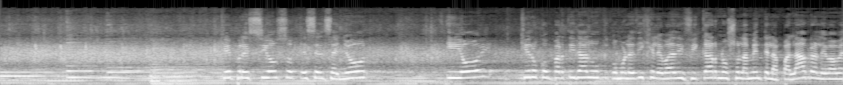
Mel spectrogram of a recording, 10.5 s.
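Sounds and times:
audience applause: 0:00.0 - 0:06.6
speech: 0:02.9 - 0:04.8, 0:05.6 - 0:10.5.

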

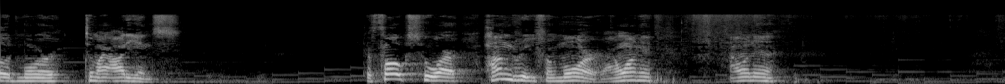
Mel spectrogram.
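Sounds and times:
speech: 0:00.0 - 0:01.8, 0:03.6 - 0:07.9
music: 0:00.0 - 0:10.0
plastic bag rustling: 0:06.5 - 0:10.0.

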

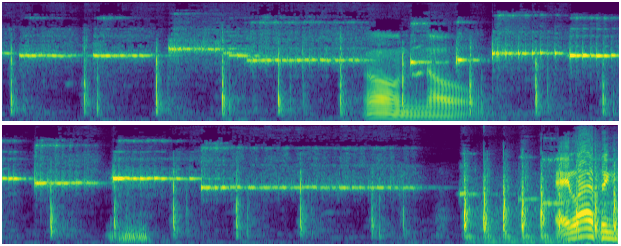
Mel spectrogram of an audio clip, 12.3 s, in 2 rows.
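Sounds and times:
steady bright high-pitched tone: 0:00.0 - 0:10.4
speech: 0:03.6 - 0:04.9, 0:11.8 - 0:12.3
knocking on a door: 0:10.8 - 0:12.3.

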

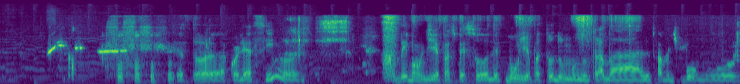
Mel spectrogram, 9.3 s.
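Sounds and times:
person whistling an imitation of birds singing: 0:00.6 - 0:01.8
laughter: 0:01.3 - 0:05.2
speech: 0:01.5 - 0:09.2.

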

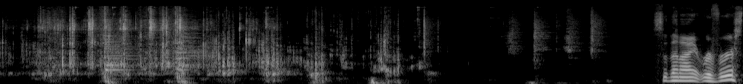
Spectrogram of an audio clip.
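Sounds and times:
dog eating its food: 0:00.0 - 0:04.5
speech: 0:06.6 - 0:07.4.

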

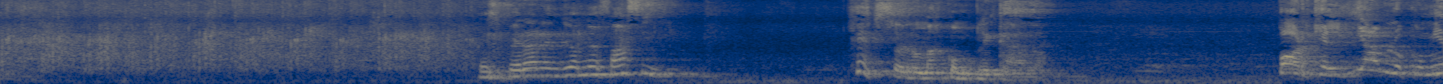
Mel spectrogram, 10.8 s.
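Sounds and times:
audience applause: 0:00.0 - 0:03.9
speech: 0:03.6 - 0:05.2, 0:06.4 - 0:07.9, 0:09.6 - 0:10.8.

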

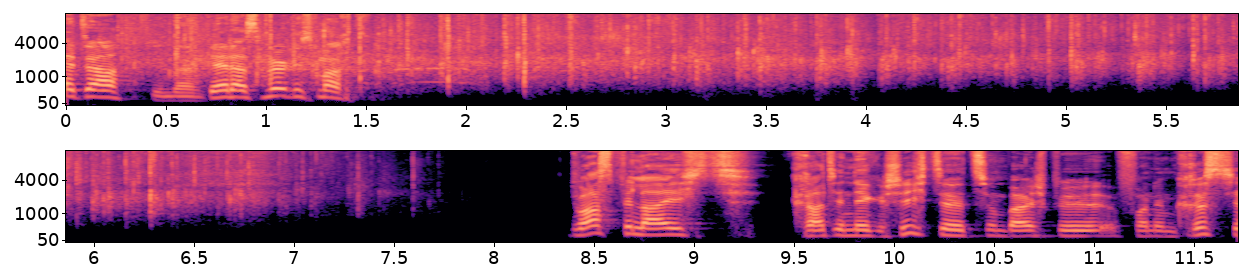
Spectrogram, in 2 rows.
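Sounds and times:
speech: 0:00.0 - 0:01.7, 0:08.4 - 0:11.7
audience applause: 0:00.0 - 0:07.7.

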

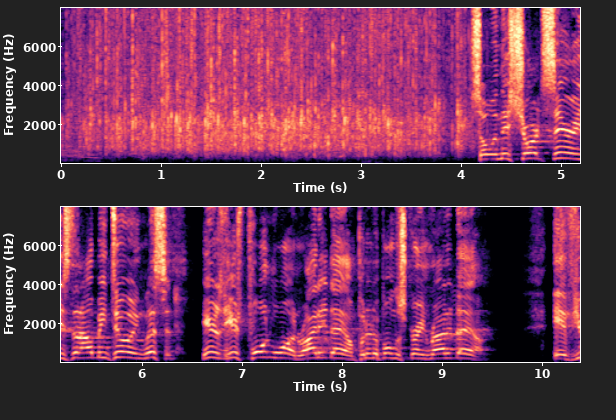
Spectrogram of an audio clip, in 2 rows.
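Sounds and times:
audience clapping: 0:00.0 - 0:04.6
speech: 0:04.1 - 0:09.5, 0:10.1 - 0:10.3.

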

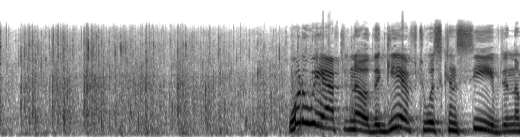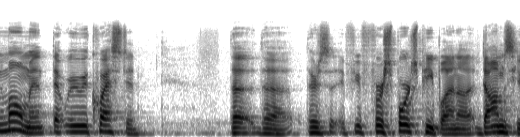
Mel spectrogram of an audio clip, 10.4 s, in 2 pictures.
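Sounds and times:
crowd clapping: 0:00.0 - 0:04.0
speech: 0:02.9 - 0:06.7, 0:07.5 - 0:10.3.

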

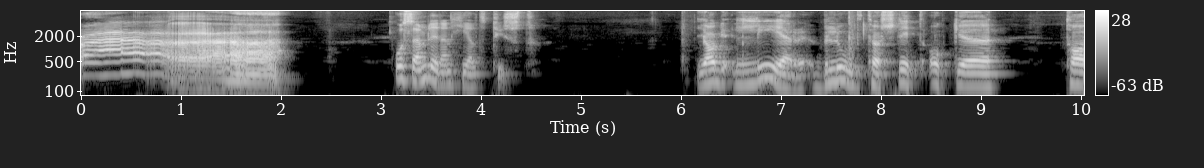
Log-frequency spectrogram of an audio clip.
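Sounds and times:
voice imitating a creature's dying whimper: 0:00.0 - 0:02.1
speech: 0:03.2 - 0:04.6, 0:06.2 - 0:10.0.

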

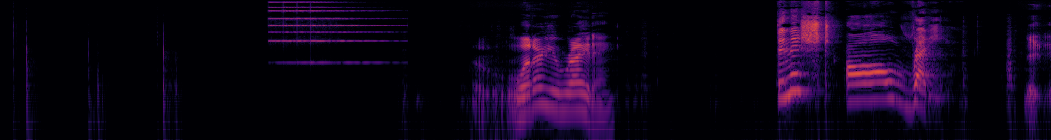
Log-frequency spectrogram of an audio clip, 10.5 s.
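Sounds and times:
bell rung to summon a servant: 0:02.7 - 0:04.1
speech: 0:05.2 - 0:06.2, 0:07.8 - 0:09.5, 0:10.2 - 0:10.5.

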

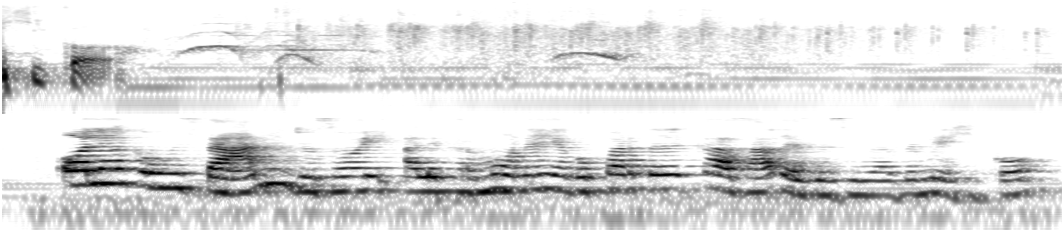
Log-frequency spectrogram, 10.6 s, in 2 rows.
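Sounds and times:
speech: 0:00.4 - 0:00.7, 0:05.6 - 0:10.5
whoops and cheers: 0:00.8 - 0:03.4
audience applause: 0:00.8 - 0:05.4.

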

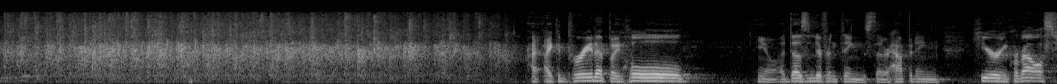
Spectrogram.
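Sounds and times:
audience round of applause: 0:00.0 - 0:05.3
speech: 0:05.3 - 0:07.0, 0:07.6 - 0:10.5.

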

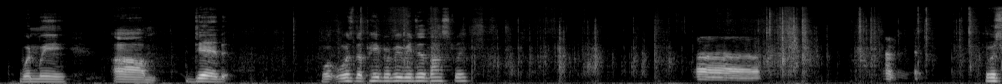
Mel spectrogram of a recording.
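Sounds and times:
speech: 0:00.2 - 0:02.4, 0:03.2 - 0:05.1, 0:07.0 - 0:07.8, 0:08.8 - 0:09.1, 0:09.8 - 0:10.0
paper crinkling: 0:01.4 - 0:10.0.

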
